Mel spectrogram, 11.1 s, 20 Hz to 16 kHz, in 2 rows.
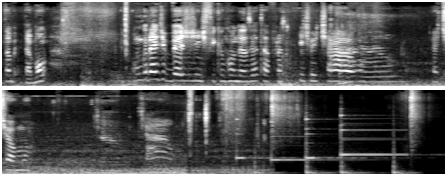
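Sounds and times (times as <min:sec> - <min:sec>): car cabin rumble: 0:00.0 - 0:09.0.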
